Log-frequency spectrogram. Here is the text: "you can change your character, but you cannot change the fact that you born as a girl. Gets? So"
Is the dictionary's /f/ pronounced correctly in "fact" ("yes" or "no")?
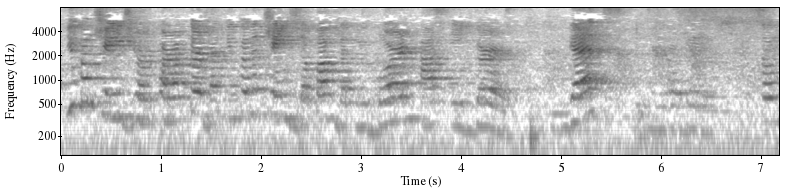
no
